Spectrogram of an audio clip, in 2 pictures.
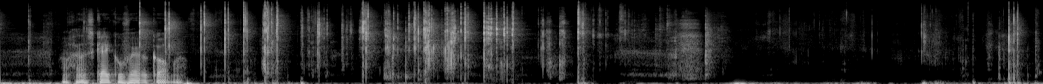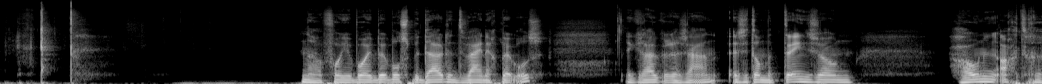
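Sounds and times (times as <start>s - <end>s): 
crinkly plastic wrapper being peeled and torn off a bottle: 0.0s - 11.4s
speech: 0.6s - 2.0s, 13.4s - 16.0s, 16.7s - 19.2s, 20.0s - 20.8s.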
